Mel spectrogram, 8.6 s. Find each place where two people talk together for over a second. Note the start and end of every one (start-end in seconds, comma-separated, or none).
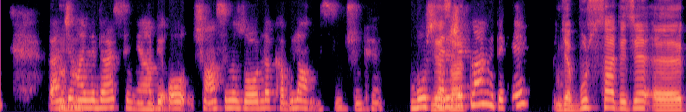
none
